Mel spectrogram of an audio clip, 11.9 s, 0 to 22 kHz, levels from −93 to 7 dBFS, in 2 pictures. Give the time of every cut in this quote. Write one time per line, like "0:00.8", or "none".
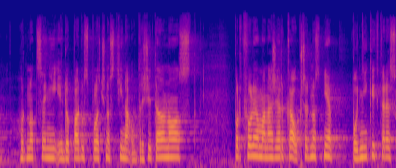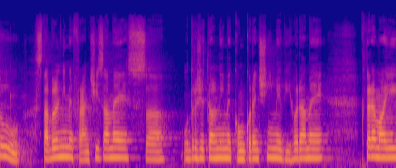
none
